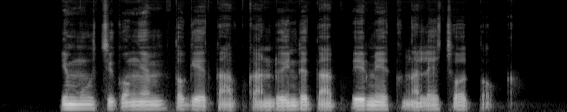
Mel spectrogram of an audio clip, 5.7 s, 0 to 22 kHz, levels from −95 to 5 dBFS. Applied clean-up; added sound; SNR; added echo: neural mask model DeepFilterNet 3.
